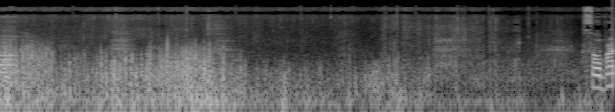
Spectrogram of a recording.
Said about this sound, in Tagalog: Kasi sobrang lakas ng snow, guys.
